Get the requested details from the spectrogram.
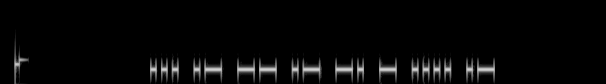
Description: Morse code, heard as a keyed tone, about 22 wpm, 700 Hz. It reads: SAMANTHA
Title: USA Common Names - 22wpm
